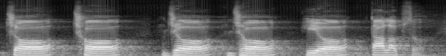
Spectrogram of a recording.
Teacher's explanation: ई, च, छ, ज, झ, य, तालव्य स। इन सभी वर्णों का उच्चारण स्थान तालु है।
